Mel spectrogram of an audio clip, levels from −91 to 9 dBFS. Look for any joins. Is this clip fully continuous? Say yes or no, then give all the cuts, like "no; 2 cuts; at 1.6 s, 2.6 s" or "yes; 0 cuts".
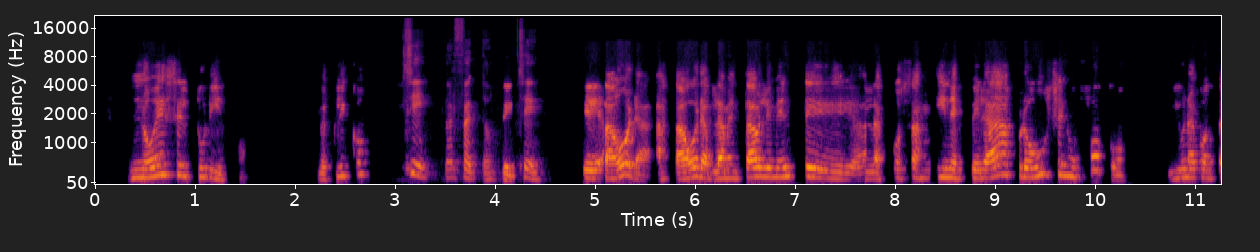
no; 4 cuts; at 5.1 s, 6.2 s, 7.7 s, 8.3 s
